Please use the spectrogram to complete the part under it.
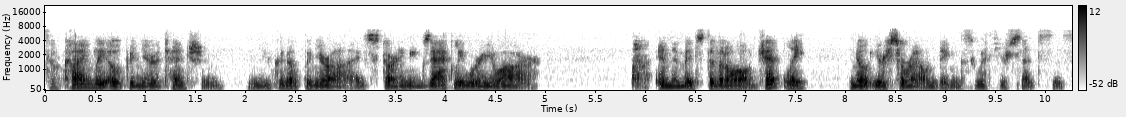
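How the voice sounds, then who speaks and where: A man teaching meditation, giving gentle, unhurried guided mindfulness instructions with pauses. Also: mid-range voice, vocal fry, husky. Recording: dull, muffled lo-fi recording.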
